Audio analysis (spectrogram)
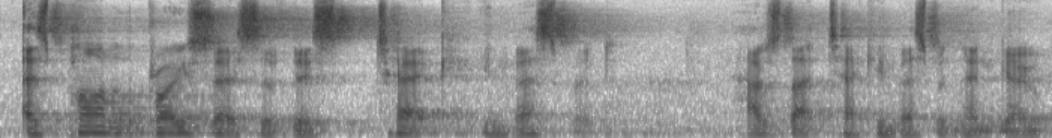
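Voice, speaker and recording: A man in the audience asking a question at a live event, speaking loudly and in a measured way. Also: on the low side. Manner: loud, measured. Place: large lecture hall. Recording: echoey hall with faint noise.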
